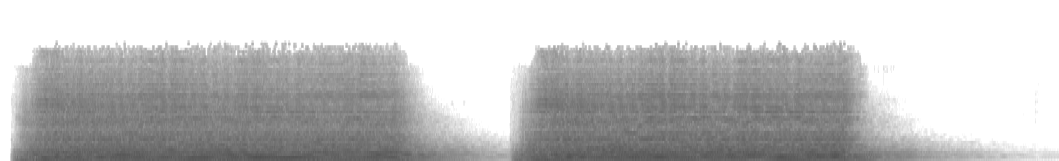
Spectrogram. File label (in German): Brass Ensemble Sustain tiefe Instrumente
